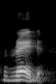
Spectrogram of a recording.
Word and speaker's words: read: Read will pronounce it as read. As soon as she read the telegram, she fainted at once.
